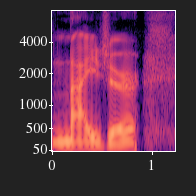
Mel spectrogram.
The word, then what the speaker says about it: Niger: I was like uh how do I I pronounce this and he's like no it's Niger come on it was me and a couple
